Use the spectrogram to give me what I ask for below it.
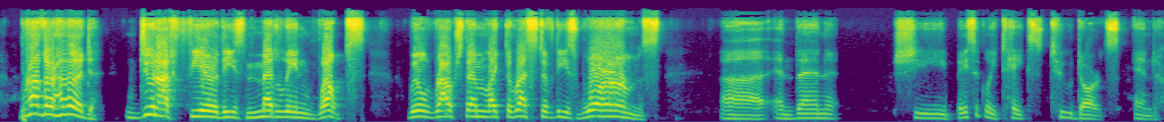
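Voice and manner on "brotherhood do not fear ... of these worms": high-pitched loud battle shout. Game master voicing a foe who spots the party and rallies her Brotherhood, shouting. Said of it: "she shouts out".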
